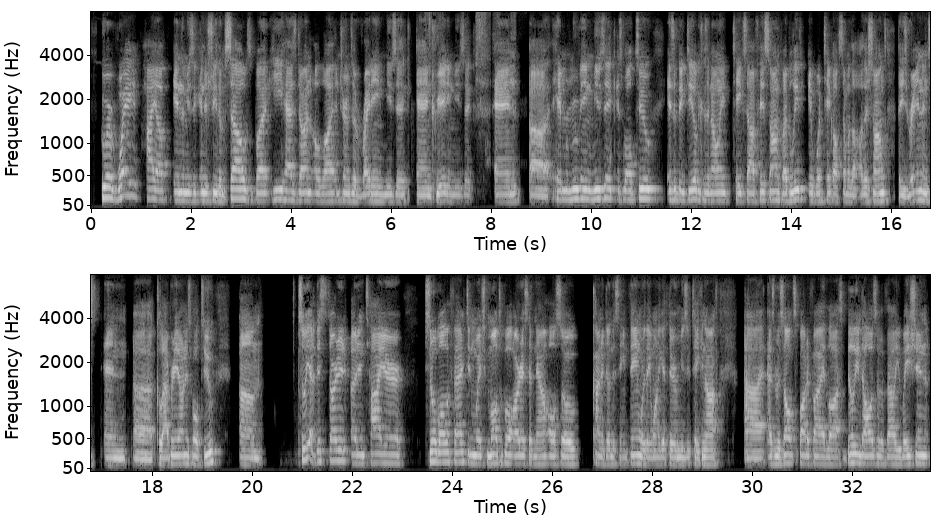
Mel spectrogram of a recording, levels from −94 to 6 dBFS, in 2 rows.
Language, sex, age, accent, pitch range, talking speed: English, male, 20-39, American, 110-135 Hz, 195 wpm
